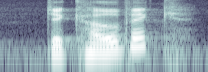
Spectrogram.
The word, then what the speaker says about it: Djokovic: So the next story, and I kind of mentioned that a minute ago, is the Serbian tennis superstar, Novak, and I hope I pronounced this right, Djokovic, I think. – That's close enough. – Djokovic.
